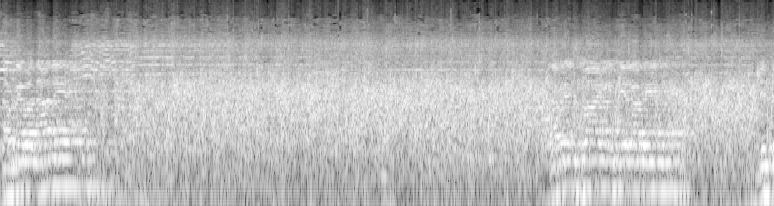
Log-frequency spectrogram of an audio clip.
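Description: A crowd claps steadily and loudly.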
